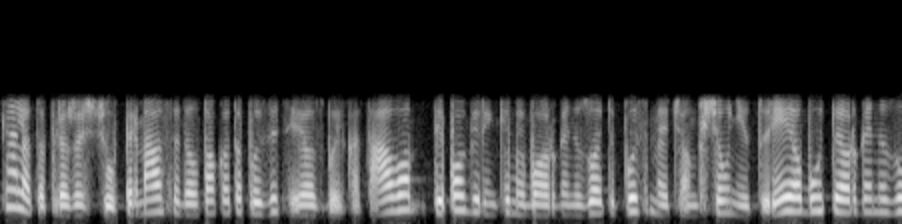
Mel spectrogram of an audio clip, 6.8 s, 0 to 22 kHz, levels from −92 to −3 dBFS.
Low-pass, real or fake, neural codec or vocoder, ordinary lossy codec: 3.6 kHz; real; none; Opus, 32 kbps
